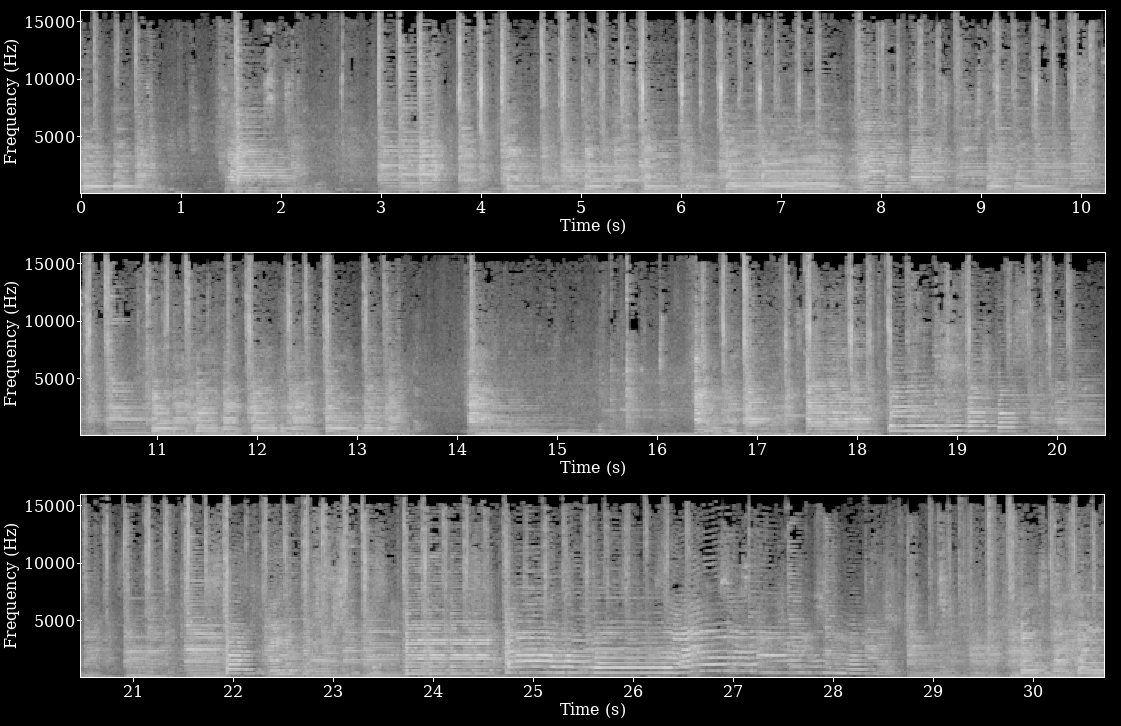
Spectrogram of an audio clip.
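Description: Live jazz samba on saxophone and acoustic guitar: the saxophone plays the melody over the guitar's chords, with a brief drop in level about halfway through.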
